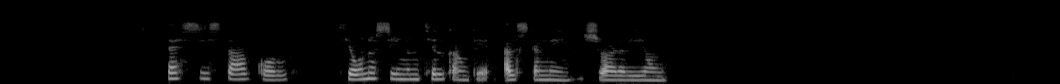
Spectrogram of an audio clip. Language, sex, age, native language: Icelandic, female, 30-39, English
